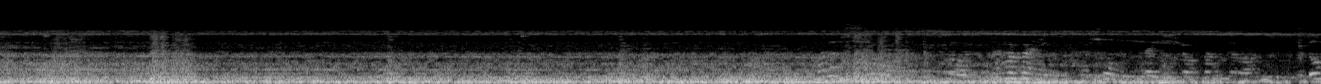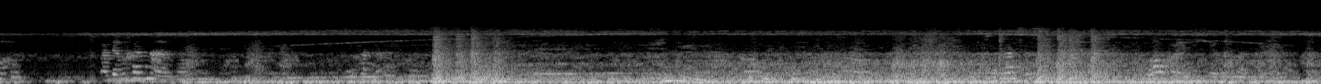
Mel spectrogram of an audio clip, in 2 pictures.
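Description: A tram rumbles and hums steadily while driving along its track.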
